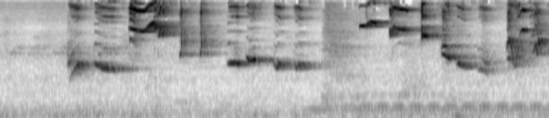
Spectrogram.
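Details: Orange-headed thrush song aimed at stimulating young males still untrained: quick bright whistles and high chattering notes in short bursts, with a faint steady low hum entering halfway through.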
